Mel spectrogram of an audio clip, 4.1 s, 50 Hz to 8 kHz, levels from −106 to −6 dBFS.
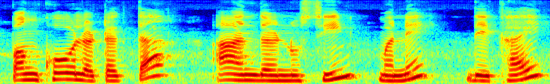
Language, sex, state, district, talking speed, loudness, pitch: Gujarati, female, Maharashtra, Mumbai Suburban, 100 wpm, -14 LUFS, 205 Hz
